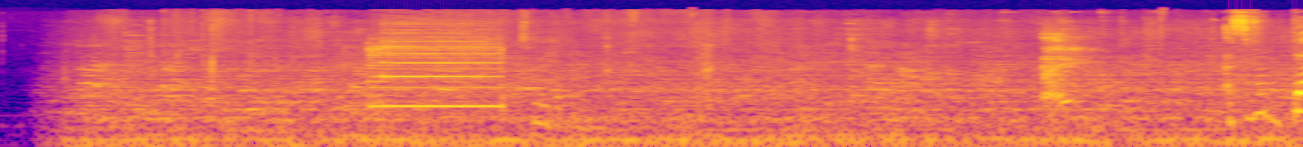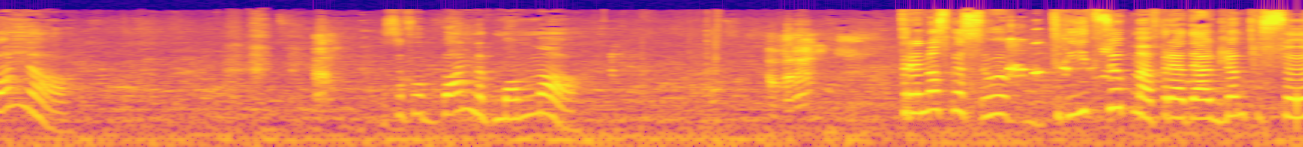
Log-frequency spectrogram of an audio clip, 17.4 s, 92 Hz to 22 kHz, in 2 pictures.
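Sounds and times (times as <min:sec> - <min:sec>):
indistinct murmuring restaurant voices from a speaker: 0:00.4 - 0:17.3
steady electronic telephone call tone: 0:02.5 - 0:03.5
speech: 0:08.7 - 0:09.3, 0:10.8 - 0:12.7, 0:14.0 - 0:17.3.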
